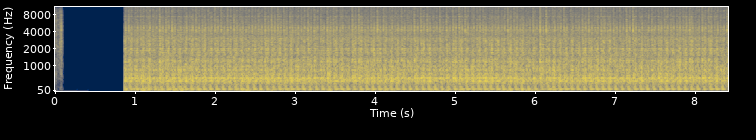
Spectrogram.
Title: engine knocking Yamaha MT03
